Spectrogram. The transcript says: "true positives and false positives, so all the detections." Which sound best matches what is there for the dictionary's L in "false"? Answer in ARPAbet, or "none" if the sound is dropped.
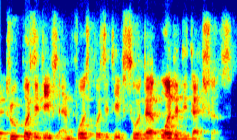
none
